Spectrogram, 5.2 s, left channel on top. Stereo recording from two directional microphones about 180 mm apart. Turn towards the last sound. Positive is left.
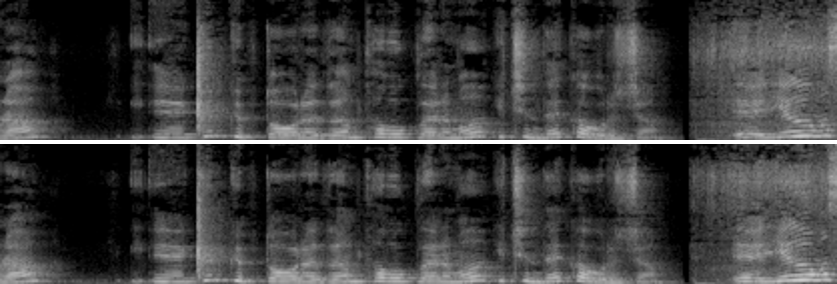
turn(degrees=-15)  # may be behind; listen again after turning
